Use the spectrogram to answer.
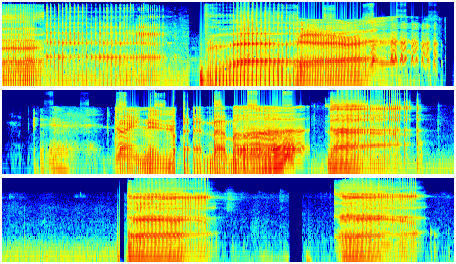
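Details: Young woman: a series of loud, long, croaking belches, about six in all, with quiet pauses between; repeated burping.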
